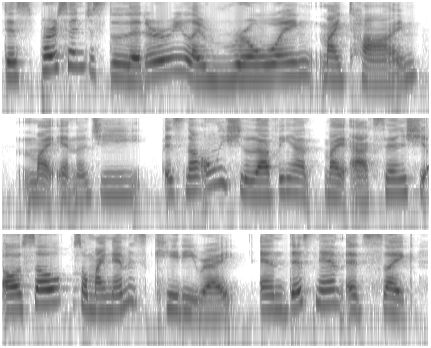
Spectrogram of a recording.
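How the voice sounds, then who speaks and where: A young woman with a Chinese accent and a soft, sleepy way of talking, vlogging late at night. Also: mid-range voice. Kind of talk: casual late-night vlog.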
